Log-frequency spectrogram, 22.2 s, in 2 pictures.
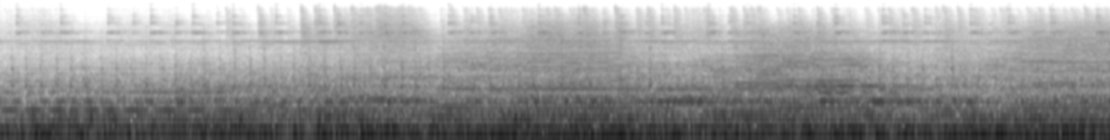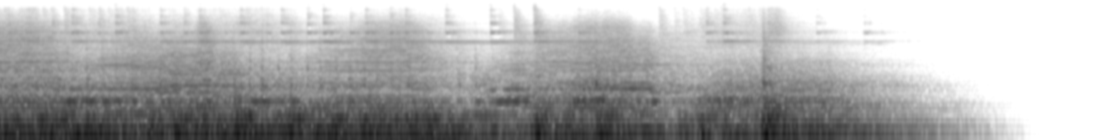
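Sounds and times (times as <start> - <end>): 
Buddhist ceremonial horns: 0.0 - 20.1
ceremonial cymbals: 0.0 - 20.6
Buddhist monks chanting Tibetan mantras: 1.0 - 18.7.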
